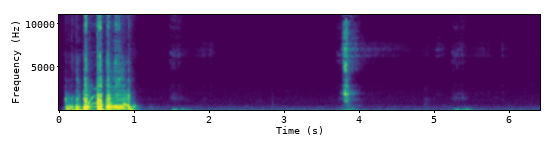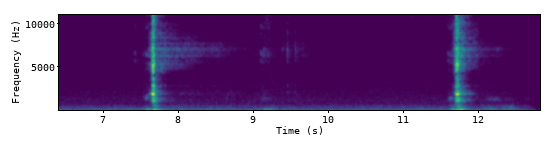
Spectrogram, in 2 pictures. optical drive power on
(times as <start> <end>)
0.1 1.0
